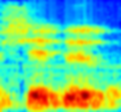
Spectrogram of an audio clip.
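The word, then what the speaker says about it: chef-d'œuvre: la signification du chef-d'oeuvre en français on écrit c'est la chef d'oeuvre ans prononcée chez d'heure c'est pour montrer quoi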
